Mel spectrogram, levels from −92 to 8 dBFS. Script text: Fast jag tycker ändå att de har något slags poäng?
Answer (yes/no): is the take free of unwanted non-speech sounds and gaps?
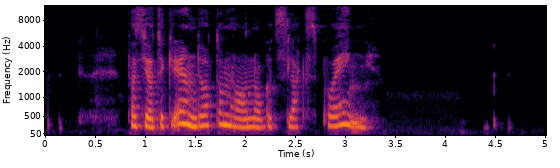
yes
